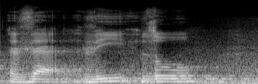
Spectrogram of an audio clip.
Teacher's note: Allazi harusnya allazi, zi, ya, walaupun sama-sama tempatnya, nggih, ujung lidah bertemu dengan ujung gigi seri atas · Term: huruf dzal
